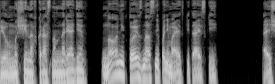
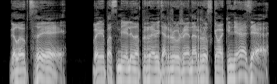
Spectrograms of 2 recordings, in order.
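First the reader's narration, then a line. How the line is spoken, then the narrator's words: Menacing, grandiose declaration. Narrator (Russian): Весьма грозно и пафосно произнес я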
